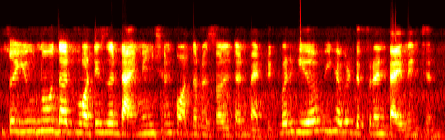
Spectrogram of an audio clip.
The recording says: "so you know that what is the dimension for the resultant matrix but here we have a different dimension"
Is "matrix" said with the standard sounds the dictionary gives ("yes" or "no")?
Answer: no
